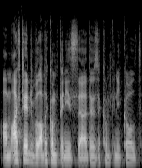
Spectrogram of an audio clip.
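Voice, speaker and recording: A man, a trader guest, telling stories in a casual interview in a chatty, lively way, with frequent ums. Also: low voice, fast.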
